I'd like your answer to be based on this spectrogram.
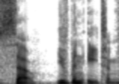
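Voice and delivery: very quiet, hushed, slow British narrator voice. Imagining a video's voiceover after something bad happens: British voiceover voice. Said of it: "a British voice goes".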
